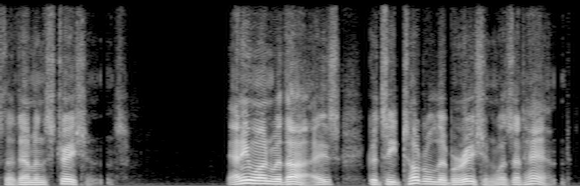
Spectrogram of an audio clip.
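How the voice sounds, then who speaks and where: A man's voice: on the low side, no room sound, studio quality, lightly acted. A man voicing a confident, self-mocking professor. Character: self-assured male Palestinian professor recalling his youth. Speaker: interviewee. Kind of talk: audiobook character reading.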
